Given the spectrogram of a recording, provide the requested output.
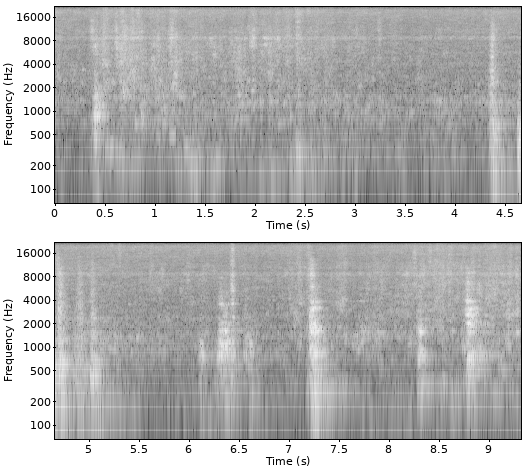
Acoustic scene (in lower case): kitchen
